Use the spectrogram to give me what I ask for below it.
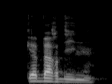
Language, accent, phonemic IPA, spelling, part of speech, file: French, France, /ɡa.baʁ.din/, gabardine, noun, LL-Q150 (fra)-gabardine.wav
- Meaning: 1. the woolen cloth gaberdine 2. a long coat with sleeves, notably a raincoat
